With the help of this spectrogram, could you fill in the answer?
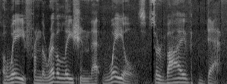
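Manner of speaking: ordinary delivery, nothing marked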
